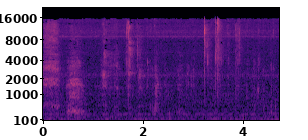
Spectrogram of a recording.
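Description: Faint chewing of spicy papaya salad with raw shrimp: soft, scattered mouth clicks and crunches. There are two short breathy sounds in the first second.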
